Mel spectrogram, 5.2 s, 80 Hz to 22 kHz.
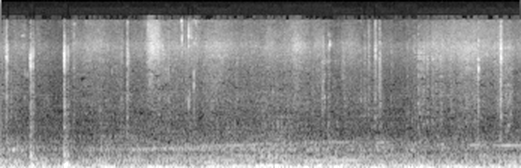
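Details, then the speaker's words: Maruti Suzuki Alto 800 after axle repair, which had vibrated and rattled pulling away in first and reverse: steady low road rumble with an even engine note while driving, no knocks or rattles; normal driving, fault fixed. "अभ गाड़ी चला के देखते हैं आवाज आ रहा है कि नहीं आ रहा है अभी नहीं आ रहा वो पहले एकदम एकदम ज्यादा वाइब्रेशन आता था अंदर बॉडी में अभी फील नहीं हो रहा"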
